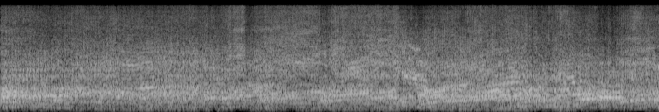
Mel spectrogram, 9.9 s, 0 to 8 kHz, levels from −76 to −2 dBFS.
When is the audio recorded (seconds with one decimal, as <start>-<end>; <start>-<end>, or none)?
0.0-1.0; 1.6-9.9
